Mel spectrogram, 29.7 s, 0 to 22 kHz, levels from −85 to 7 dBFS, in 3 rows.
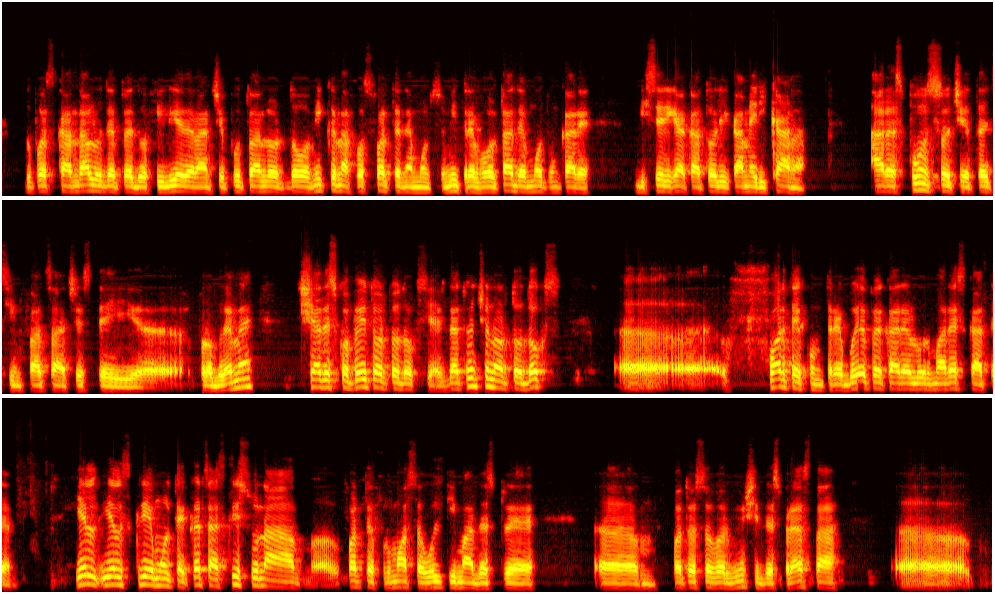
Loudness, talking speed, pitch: -16 LUFS, 140 wpm, 115 Hz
